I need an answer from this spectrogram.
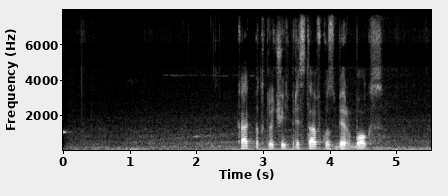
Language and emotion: Russian, neutral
